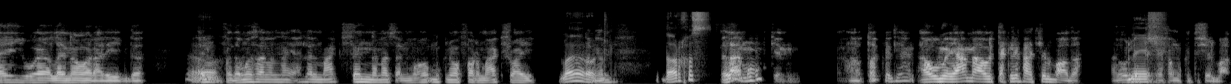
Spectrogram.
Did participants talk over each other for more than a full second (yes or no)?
no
